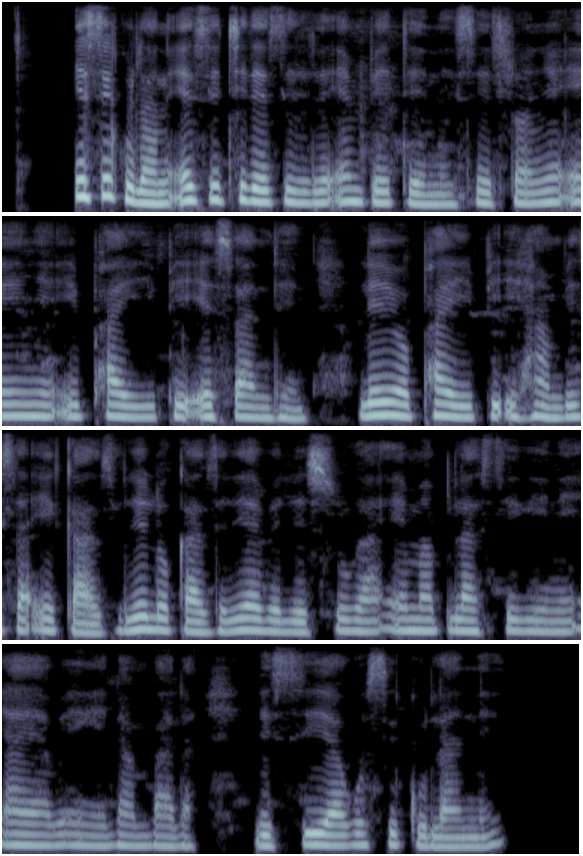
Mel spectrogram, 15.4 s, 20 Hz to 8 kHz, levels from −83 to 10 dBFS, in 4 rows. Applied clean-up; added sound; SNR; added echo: none; none; none; none.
